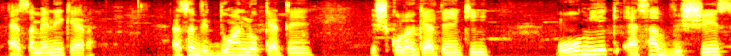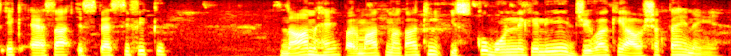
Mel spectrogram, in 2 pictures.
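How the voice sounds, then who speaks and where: A man's voice: a little high, moderate pace, mellow, no echo. A man giving a patient spiritual lesson. He explains step by step, asks questions and answers them himself, and shows how to chant. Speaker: spiritual teacher.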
